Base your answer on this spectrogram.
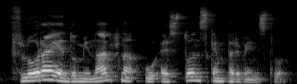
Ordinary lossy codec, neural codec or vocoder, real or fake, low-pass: none; none; real; 19.8 kHz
